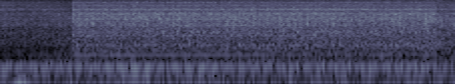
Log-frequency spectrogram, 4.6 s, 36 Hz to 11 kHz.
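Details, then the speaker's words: Small-block Chevy V8 in panel truck, fresh install, baseline carb tune from 650 rpm idle: idle steps up sharply and holds higher steady drone as mixture screw is turned; idle rising during mixture adjustment. "Okay, that was a big increase. I'm gonna bring this back down to that 650 that we started at."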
